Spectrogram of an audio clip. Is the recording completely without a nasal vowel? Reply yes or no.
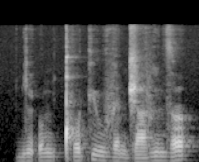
no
